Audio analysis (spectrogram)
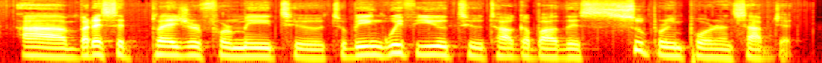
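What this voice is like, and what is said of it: Non-native accented English. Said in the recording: “Hopefully you can get my accent.”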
